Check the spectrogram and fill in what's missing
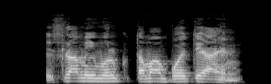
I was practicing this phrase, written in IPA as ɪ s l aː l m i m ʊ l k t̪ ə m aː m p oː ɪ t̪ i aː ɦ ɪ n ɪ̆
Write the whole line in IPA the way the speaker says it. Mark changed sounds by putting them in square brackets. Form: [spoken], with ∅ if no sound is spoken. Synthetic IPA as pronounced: ɪ s l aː [∅] m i m ʊ l k t̪ [ɐ] m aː m p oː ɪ t̪ [e] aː ɦ ɪ n ɪ̆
